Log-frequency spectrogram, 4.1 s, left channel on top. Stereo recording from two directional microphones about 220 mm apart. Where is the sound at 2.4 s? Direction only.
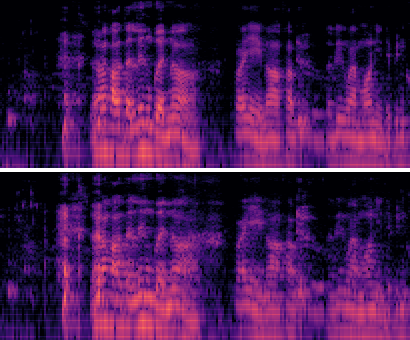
30° left (ahead or behind).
